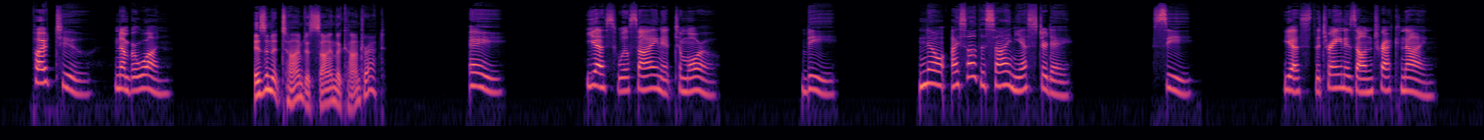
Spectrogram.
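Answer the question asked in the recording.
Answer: A: Yes, we'll sign it tomorrow.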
